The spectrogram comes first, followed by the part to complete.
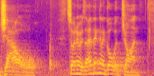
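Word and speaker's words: João: figure out with her, how do you say that? J-O. She thought it was like Joao. Could you imagine naming your son Joao? I mean, say J, Spanish say. So she actually said Jao.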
